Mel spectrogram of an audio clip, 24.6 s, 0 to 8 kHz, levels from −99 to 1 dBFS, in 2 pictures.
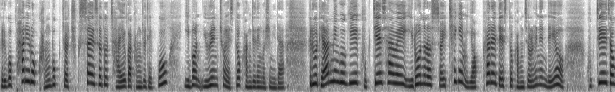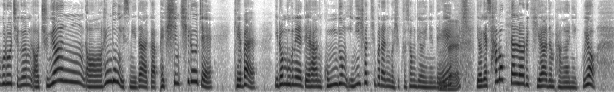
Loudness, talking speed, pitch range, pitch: -16 LUFS, 345 characters per minute, 185-285 Hz, 220 Hz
